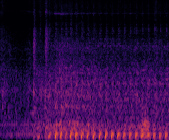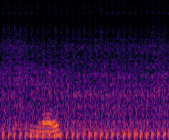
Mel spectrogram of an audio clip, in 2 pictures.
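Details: Yamaha scooter that wouldn't start after riding through floodwater, after drying the stand and kill-switch contacts: starter catches and it settles into an even putter, about eight beats a second; idling normally.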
